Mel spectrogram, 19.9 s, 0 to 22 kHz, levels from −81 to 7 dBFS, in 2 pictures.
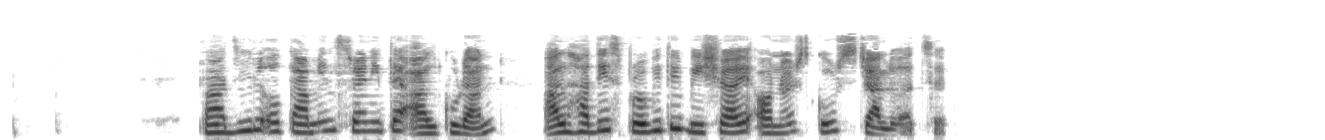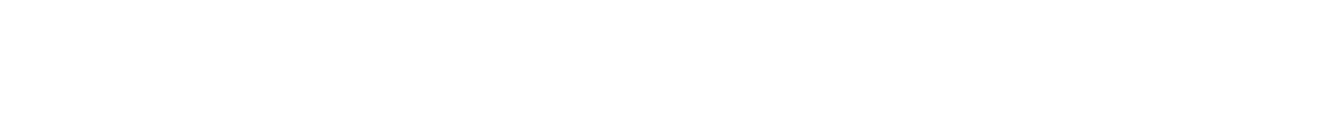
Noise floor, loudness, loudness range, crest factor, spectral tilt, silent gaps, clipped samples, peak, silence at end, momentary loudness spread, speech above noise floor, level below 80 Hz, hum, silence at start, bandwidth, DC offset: -62 dBFS; -17 LUFS; 8 LU; 22 dB; -4 dB/octave; none; under 0.1%; -2 dBFS; 12.8 s; 9 LU; 46 dB; -68 dBFS; none; 1.55 s; 8.2 kHz; under 0.1%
